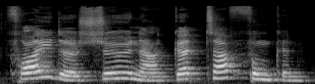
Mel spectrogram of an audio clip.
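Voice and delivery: very slow, stress on the first syllable of each pair; trochaic stress. Shown as a demonstration. Presenter demonstrating the trochee with Schiller, very slow beat. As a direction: hammer DUM-da DUM-da on Freude schöner. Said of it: "Der Trocheus hört sich so an".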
